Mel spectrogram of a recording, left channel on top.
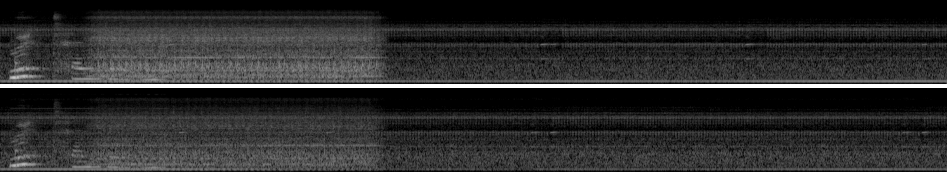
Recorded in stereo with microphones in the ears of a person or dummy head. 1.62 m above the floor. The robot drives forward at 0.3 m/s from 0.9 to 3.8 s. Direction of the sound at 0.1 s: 5° left (ahead or behind).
